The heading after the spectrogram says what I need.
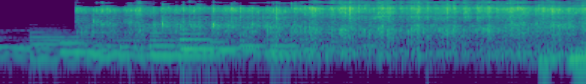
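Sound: audience applause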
